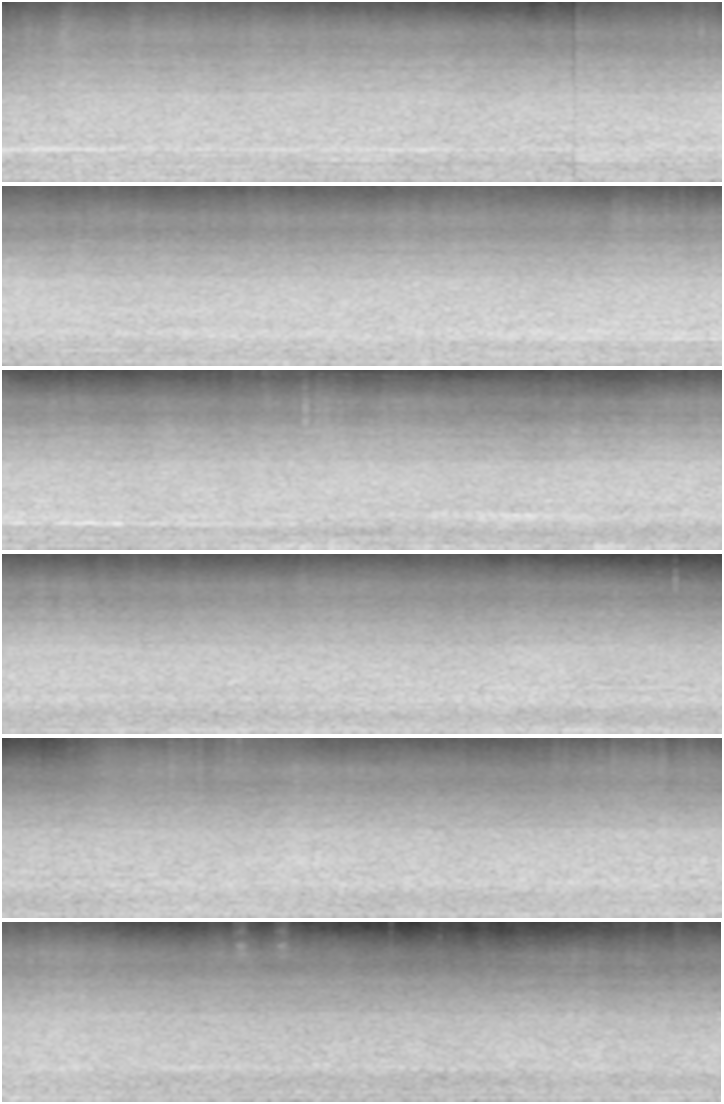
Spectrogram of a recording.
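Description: Steady drone of idling vehicle engines, with a faint whine in roughly the first ten seconds that drifts a little lower in pitch and fades.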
